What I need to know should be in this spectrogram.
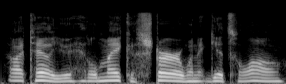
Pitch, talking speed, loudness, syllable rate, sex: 155 Hz, 230 wpm, -16 LUFS, 4.6 syllables/s, male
